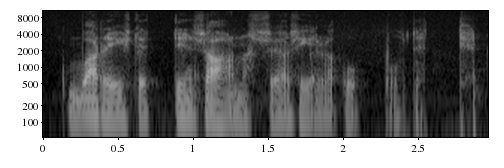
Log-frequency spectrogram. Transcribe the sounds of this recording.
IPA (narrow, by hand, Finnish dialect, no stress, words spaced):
kuʋ ʋɑristetːiːn sɑːnɑsːɑ jɑ sielːæ kupːuːtetːiːn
